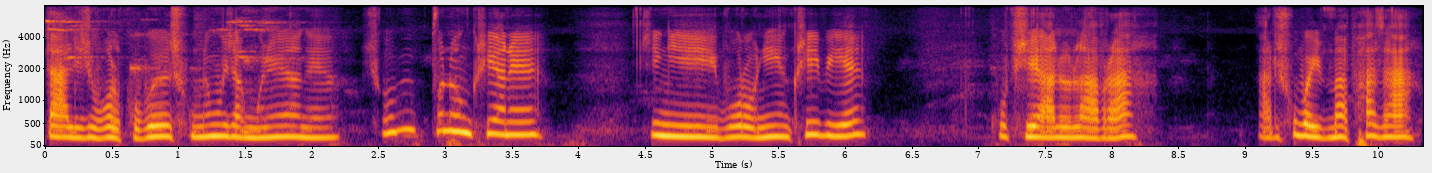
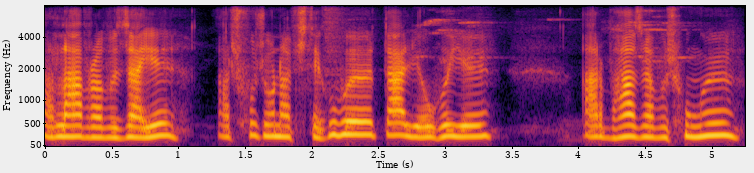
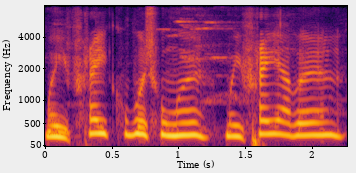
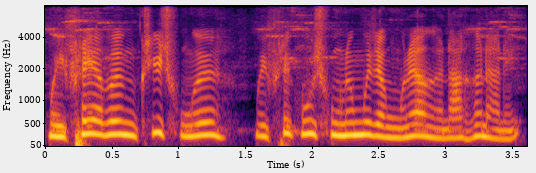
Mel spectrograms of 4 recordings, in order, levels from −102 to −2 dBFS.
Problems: none marked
